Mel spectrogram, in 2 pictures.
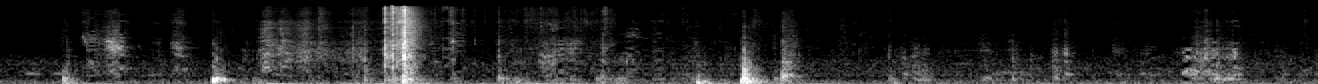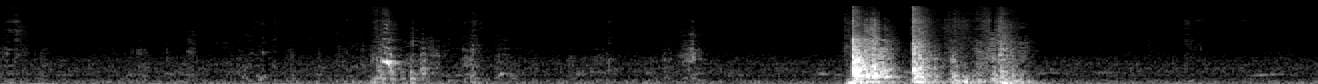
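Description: Gloved hands handling and opening a small cardboard Luminaries trading-card box: a few scattered taps and rubs, then a louder run of scraping and knocking near the end as the encased card is slid out.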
